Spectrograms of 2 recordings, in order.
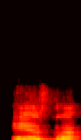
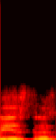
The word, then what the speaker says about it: Esdras: Esdra ou Esdras, de acordo com o que você fala, isso não altera nada. Alguns falam Esdras, outros falam Esdra. No hebraico, a palavra se pronunciaria Ezra, quase igual no espanhol.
